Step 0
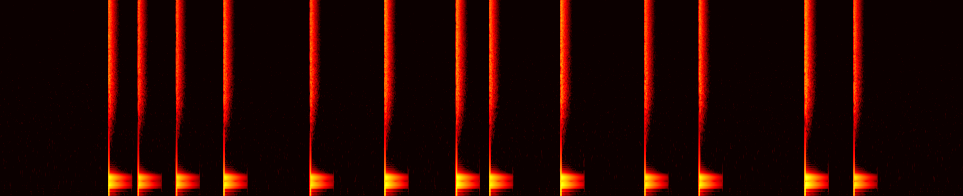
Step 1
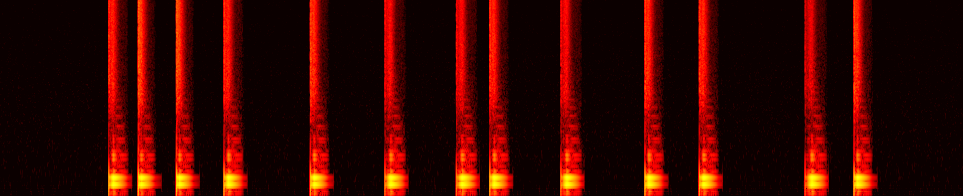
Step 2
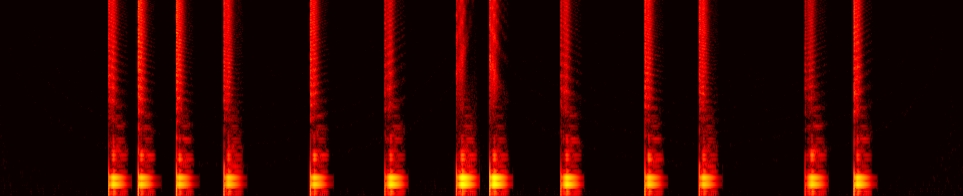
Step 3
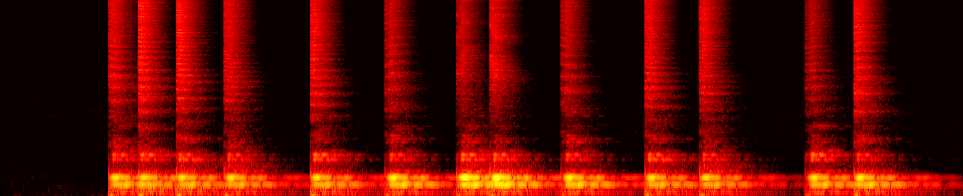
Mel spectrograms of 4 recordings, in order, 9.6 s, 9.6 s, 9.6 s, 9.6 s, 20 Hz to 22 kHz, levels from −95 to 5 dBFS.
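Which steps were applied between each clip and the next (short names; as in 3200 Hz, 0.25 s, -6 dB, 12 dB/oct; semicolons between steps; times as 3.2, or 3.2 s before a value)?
dynamic EQ 760 Hz, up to +5 dB, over -44 dBFS, Q 0.77; negative-ratio compressor -27 dBFS, ratio -0.5; sample leveller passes 2
phaser 0.21 Hz, delay 2 ms, feedback 50%; gain -6 dB
shoebox room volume 310 m³, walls mixed, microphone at 3.4 m; gain -8.5 dB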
